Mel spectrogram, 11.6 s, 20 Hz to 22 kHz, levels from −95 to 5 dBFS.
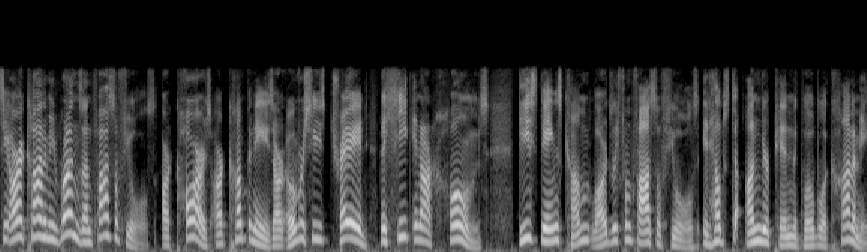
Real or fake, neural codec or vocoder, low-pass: fake; codec, 16 kHz, 2 kbps, FreqCodec, larger model; 7.2 kHz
